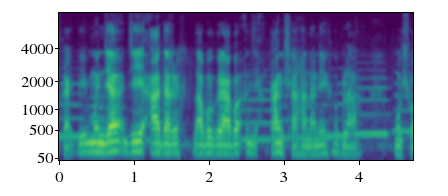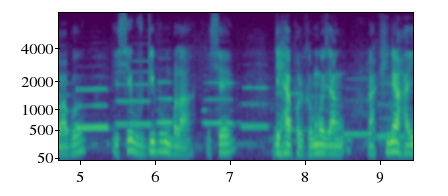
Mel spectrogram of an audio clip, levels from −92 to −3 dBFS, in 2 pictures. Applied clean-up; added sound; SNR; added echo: none; Wind instrument, woodwind instrument; 13 dB; none.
